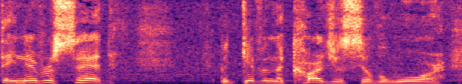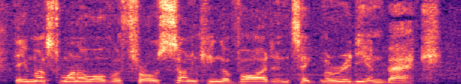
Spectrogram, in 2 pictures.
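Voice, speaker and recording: In a video game drama, an actor voices a frightened, world-weary scrounger who has become an informant, his fairly high, slightly mellow male voice sounding natural and anxious. He tells his story in halting, grim, folksy phrases.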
